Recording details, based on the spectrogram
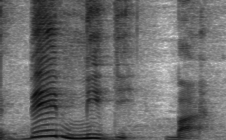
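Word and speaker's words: בְּמִדְבָּר: Então, ó, bemid. Fecha aqui, ó. Duas sílabas. Bemid. Porque as duas não constituem sílaba. Eu posso ler B, Mi e D. Mas sílaba é só com a vogal cheia. Tá bom? Com uma consoante com vogal cheia. Então, é bemid bar.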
